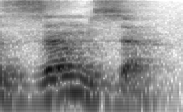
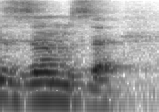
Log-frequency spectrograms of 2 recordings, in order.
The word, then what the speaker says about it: Samsa: E aí o Nabokov, ele explica que o Samsa se pronuncia Zamza, né? Eu até não sei como conferir, mas confiei no Nabokov. Se pronuncia Zamza, emulando o som de um inseto.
